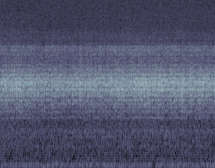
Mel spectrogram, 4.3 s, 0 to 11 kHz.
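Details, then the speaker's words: Nordmende Traviata 59 tube radio tuned near 13 MHz European shortwave band, after replacing two IF-stage capacitors: constant hissy rushing static with a buzzy edge, no station; interference from the nearby DC furnace fan motor. "Now that sound you're hearing, that is the sound of the fan in my furnace. My air conditioner is running right now. It's a DC fan that makes this interference."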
